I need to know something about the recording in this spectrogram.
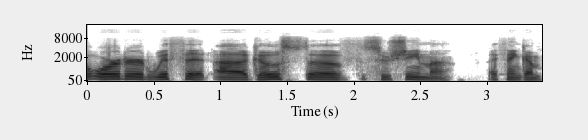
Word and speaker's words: Tsushima: Yeah, I also ordered with it Ghost of Tsushima. I think I'm pronouncing that right. Oh. Yeah, Ghost of Tsushima.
